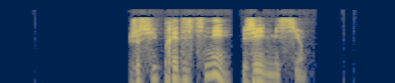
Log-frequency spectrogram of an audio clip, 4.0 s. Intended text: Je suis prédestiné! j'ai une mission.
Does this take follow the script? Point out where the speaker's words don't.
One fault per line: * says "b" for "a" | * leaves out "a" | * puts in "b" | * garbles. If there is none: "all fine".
all fine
